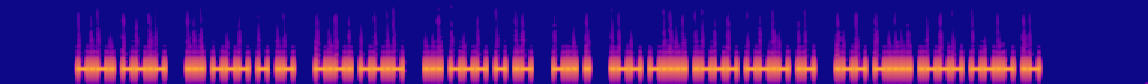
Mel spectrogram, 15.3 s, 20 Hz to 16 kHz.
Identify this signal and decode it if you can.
Morse code, heard as a keyed tone, about 28 wpm, 700 Hz. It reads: CQ SOTA CQ SOTA DE W6JQA W6JQA
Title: SOTA QSO Practice 28wpm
